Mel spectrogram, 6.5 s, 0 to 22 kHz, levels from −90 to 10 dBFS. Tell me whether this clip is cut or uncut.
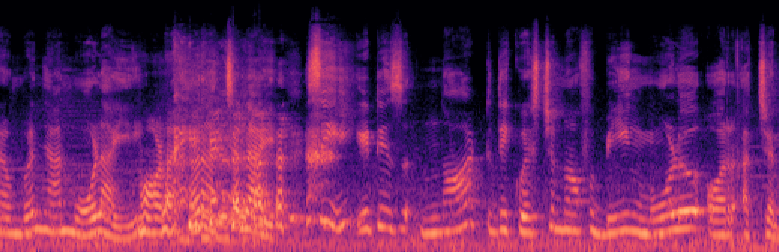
uncut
